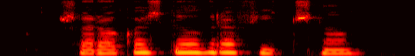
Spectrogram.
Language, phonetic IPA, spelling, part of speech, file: Polish, [ʃɛˈrɔkɔʑd͡ʑ ˌɡɛɔɡraˈfʲit͡ʃna], szerokość geograficzna, noun, LL-Q809 (pol)-szerokość geograficzna.wav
